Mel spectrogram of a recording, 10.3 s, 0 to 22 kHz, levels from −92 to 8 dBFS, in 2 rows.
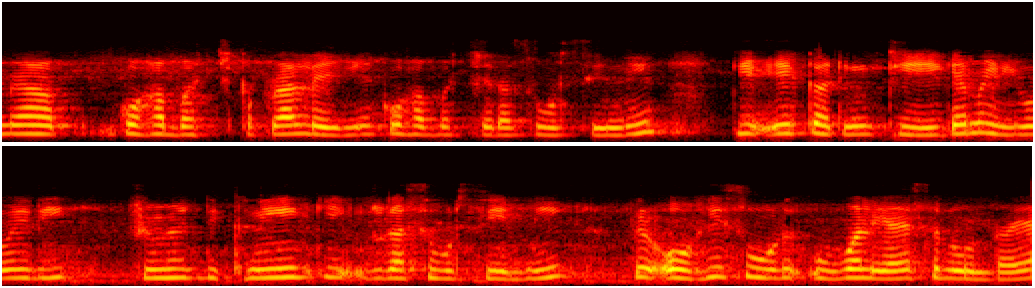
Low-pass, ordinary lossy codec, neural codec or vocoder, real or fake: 7.2 kHz; AAC, 32 kbps; vocoder, 22.05 kHz, 80 mel bands, HiFi-GAN; fake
